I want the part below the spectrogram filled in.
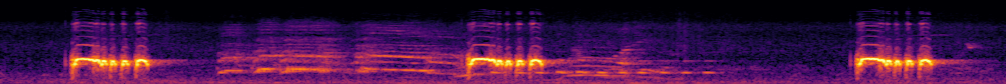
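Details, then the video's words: Local wild zebra dove (perkutut) singing actively, used as a lure: loud, rapid bursts of rolling pulsed coos recur about every three seconds, with softer drawn-out tonal notes sliding downward between them. "PERKUTUT gacor"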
